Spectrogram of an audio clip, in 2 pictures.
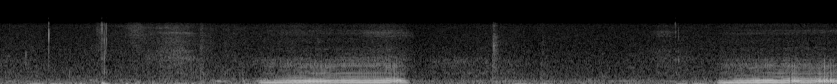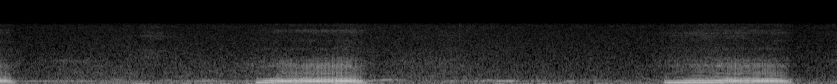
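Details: Grizzly bear (Ursus arctos horribilis), snoring.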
